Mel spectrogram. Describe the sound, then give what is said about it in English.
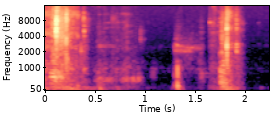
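Quiet mouth sounds of someone sipping a drink: a soft slurp, a few small wet clicks and a gulp, then a second brief sip, with no talking. “You know, what's aggravating me is you taking a sip of your drink like you right and you validate it.”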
